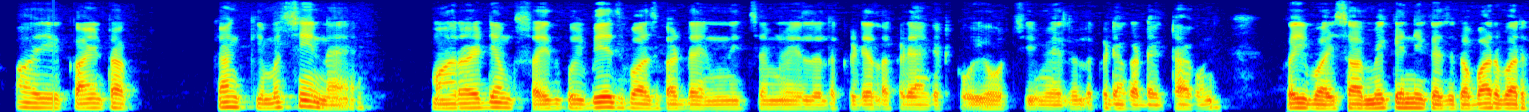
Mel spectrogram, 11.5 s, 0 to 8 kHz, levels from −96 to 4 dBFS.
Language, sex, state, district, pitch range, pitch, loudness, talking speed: Rajasthani, male, Rajasthan, Churu, 105-125 Hz, 115 Hz, -20 LUFS, 85 wpm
